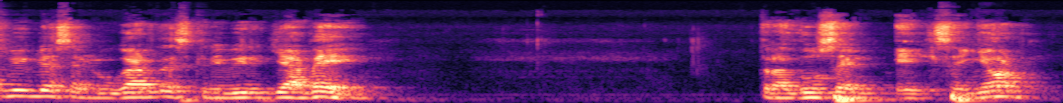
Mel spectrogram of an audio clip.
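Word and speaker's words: Yahweh: todas las letras mayúsculas Entonces esta a realmente no se pronuncia tan abierta como en español se es como medio camino entre la a y la e e Entonces si si la pronunciamos como e más que como a y obviamente la J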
